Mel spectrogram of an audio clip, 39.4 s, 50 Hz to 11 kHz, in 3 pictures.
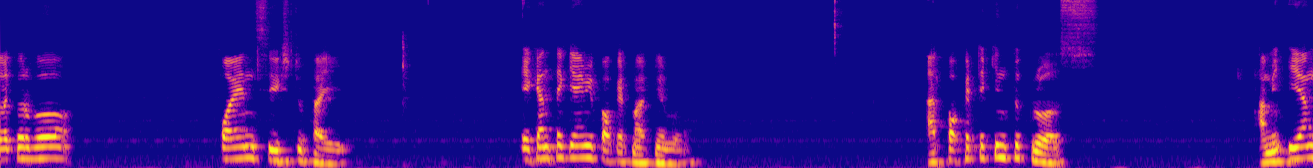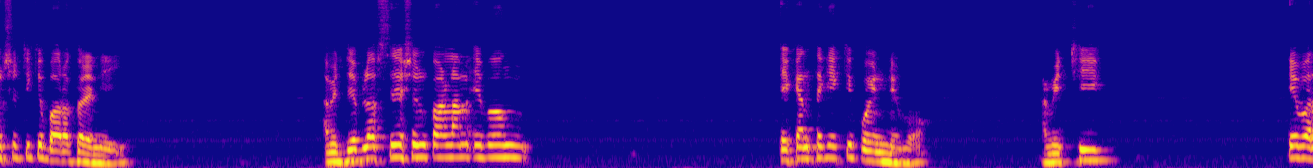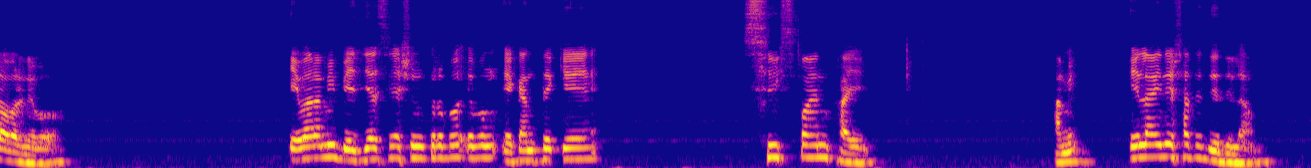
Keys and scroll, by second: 0.8 Down, 1.8 KP_Decimal, 2.2 KP_6, 2.6 KP_2, 2.8 KP_5, 3.7 Return, 12.1 Return, 34.3 KP_5, 34.9 Return.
